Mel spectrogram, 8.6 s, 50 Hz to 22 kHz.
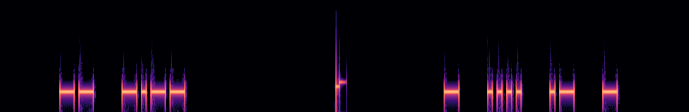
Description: Morse code, heard as a keyed tone, about 20 wpm, spaced as for 14 wpm, 700 Hz. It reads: MY THAT
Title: 2x Character Spacing - Top 200 Words - 20wpm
